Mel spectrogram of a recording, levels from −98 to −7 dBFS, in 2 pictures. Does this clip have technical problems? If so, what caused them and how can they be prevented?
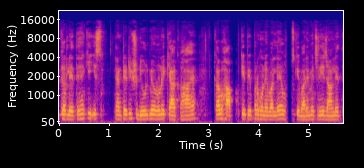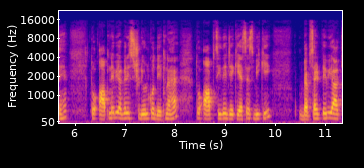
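Yes. Between 2.31 and 3.55 s there is repeated stalling (stutter). The flow stops seven times, and the receiver holds the last sound through each short gap. Together the gaps take 177 ms, the longest 71 ms, about 14% of that stretch. Nothing is lost, but the sound drags and hiccups. What sets it apart from a freeze is the cluster of brief, repeated holds rather than one longer stop. Keeping packet delivery steady, for example by prioritising call traffic on congested links, prevents this.

From 4.54 to 4.67 s a single hold fills 114 ms. The held sound decays, and its last 60 ms are silent. The sound then resumes exactly where it stopped, pushing everything after it 114 ms later. This is most likely a call audio freeze, with packets held up in transit until the jitter buffer ran dry. Unlike the stutter, it is one isolated break that fades out, with nothing dropped. A more stable network path, or a slightly deeper jitter buffer, would prevent it.

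From 7.29 to 7.91 s and again from 8.35 to 9.95 s there is jitter buffer speed-up. Having built up more buffered audio than it aims for, the receiver trimmed many tiny pitch-period slices, roughly 40 ms in the first stretch and around 70 ms in the second, so the sound runs at 105% speed. The pitch stays the same, which distinguishes this from a sample-rate mismatch, where pitch would rise with speed. Avoiding the delay build-up upstream removes the need for this catch-up.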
